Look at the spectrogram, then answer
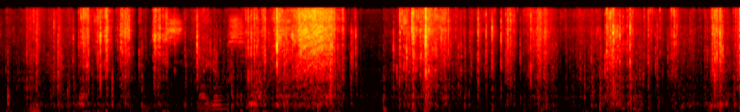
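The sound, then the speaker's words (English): Scrap-paper gift wrap crinkles and rips open in a busy stretch of tearing and rustling, with a brief burst of harsher shredding midway and a voice speaking briefly over it, as a Friends television series Lego playset is unwrapped. “So now I'm going to open it live.”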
